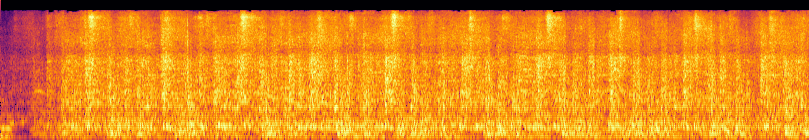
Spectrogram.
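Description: A group of large double-headed barrel drums (dhol) beaten together in a fast, steady, driving rhythm.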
